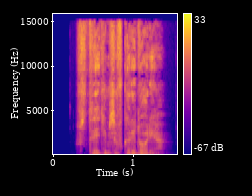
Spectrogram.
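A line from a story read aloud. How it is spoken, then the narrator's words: Whispered. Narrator (Russian): шепнул я ему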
